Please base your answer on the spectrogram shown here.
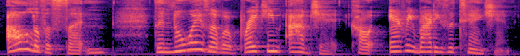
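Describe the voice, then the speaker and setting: A woman reading a children's story aloud as a storyteller, with a dramatic, expressive delivery. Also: fairly high pitch, moderate pace.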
